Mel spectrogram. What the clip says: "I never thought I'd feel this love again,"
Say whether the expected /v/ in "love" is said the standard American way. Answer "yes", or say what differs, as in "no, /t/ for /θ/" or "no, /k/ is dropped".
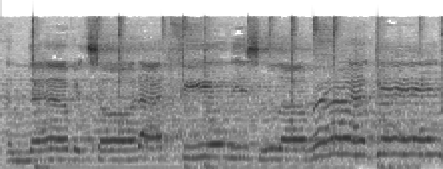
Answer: yes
